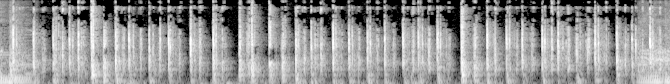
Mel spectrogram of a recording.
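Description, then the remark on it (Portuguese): Rapid, steady keyboard typing fills the whole stretch, a dense run of crisp plastic key clicks with brief pauses, clear with no voices; a recorded typing sound played during a customer service phone call. “Porra, filha da puta, eu sei que é uma gravação que você não tá digitando nada.”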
